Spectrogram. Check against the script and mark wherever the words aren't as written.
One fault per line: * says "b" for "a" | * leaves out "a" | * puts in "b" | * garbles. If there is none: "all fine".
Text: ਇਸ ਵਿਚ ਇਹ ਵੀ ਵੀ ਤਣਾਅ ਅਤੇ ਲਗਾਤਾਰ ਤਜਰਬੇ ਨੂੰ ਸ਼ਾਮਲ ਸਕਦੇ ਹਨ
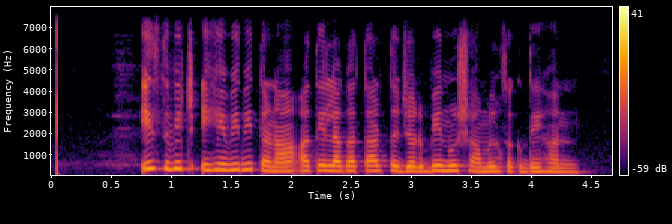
all fine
